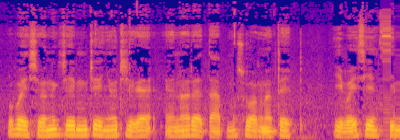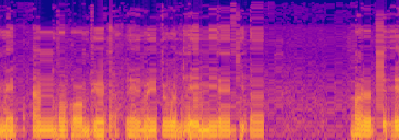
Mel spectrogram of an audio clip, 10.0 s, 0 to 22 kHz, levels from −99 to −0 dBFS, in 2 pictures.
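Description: Speech with a watery, swirly quality throughout, the treble dulled and sibilants chirping metallically, with plainly audible damage that is likely MP3 compression at a low bitrate, around 64 kbps. The encoder cuts the highs and lets weak frequency lines flicker between frames. From 4.77 s to the end, the voice hardens into a rigid, metallic buzz at about 100 Hz: robotic sound from repeated short buffers, likely caused by audio arriving too seldom, so roughly 10 ms fragments are replayed over most of that stretch.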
